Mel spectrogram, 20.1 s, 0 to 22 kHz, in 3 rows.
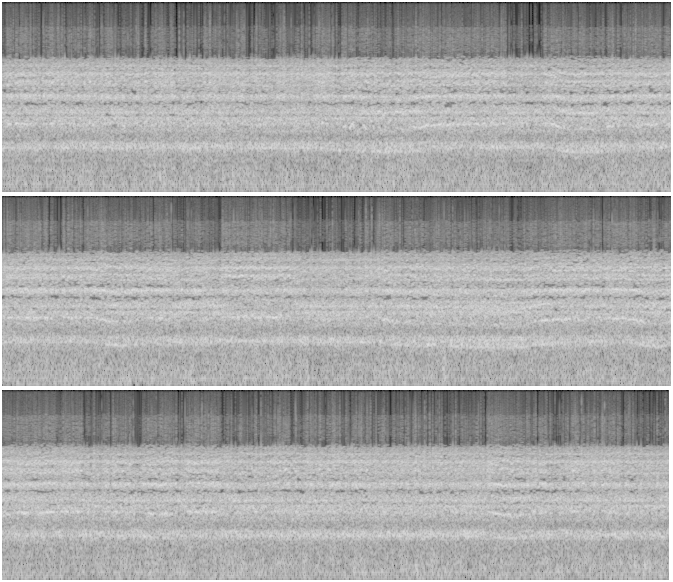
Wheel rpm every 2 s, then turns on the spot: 230, 230, 230, 230, 230, 220, 220, 230, 230, 230.
none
